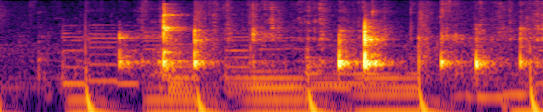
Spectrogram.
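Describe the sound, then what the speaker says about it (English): A utensil stirs a DIY hair growth mix with flaxseed gel in a bowl, giving repeated soft scraping strokes and light clinks against the bowl at close range, with no talking. "I'm just going to keep mixing that until it becomes completely emulsified together"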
